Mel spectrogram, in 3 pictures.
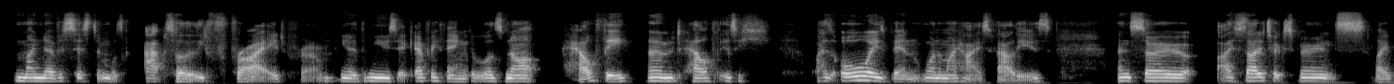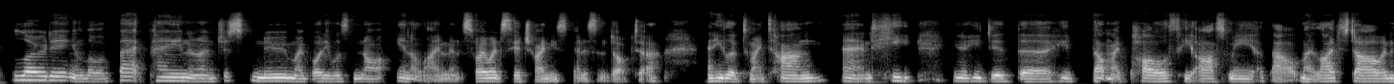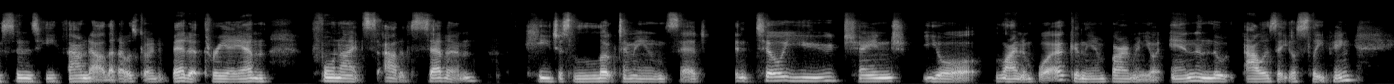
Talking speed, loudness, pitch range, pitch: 185 wpm, -19 LUFS, 140-160 Hz, 150 Hz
